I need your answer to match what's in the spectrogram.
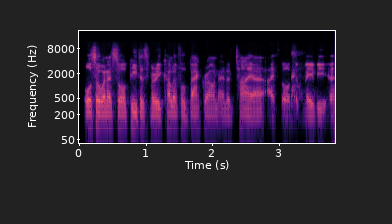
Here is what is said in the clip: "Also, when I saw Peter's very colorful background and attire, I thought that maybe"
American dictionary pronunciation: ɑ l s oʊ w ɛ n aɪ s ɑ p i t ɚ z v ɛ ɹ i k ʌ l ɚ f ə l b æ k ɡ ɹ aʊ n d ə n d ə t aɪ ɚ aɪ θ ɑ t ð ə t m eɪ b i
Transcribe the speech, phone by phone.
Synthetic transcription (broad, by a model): ɑ l s oʊ w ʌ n aɪ s ɑ p i t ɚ z v ɛ ɹ i k ʌ l ɚ f ə l b æ k ɡ ɹ aʊ n d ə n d ə t aɪ ɚ aɪ θ ɑ t ð ə t m eɪ b i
